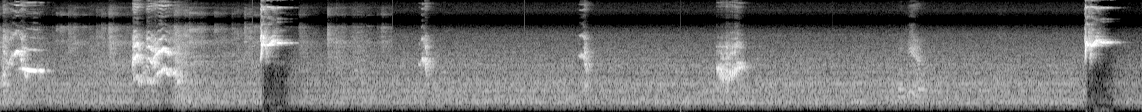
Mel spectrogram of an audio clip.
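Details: Twelve-year-old female red-bellied parrot kept as a pet giving short speech-like notes, then sharp, high, beep-like screams spaced a few seconds apart with quiet gaps, ending with one loud piercing scream.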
